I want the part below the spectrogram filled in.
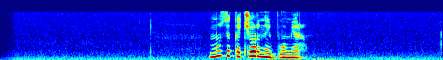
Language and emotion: Russian, neutral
